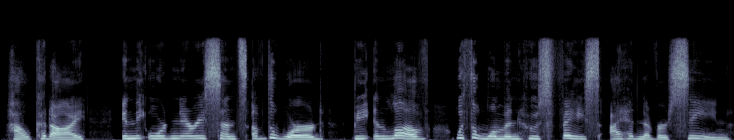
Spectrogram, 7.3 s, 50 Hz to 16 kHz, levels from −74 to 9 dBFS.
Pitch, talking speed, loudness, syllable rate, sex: 250 Hz, 180 wpm, -17 LUFS, 3.4 syllables/s, female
